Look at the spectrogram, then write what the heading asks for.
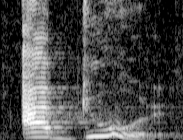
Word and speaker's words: Abdul: When I asked how to pronounce his name, he said, Abdul, like Paula.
